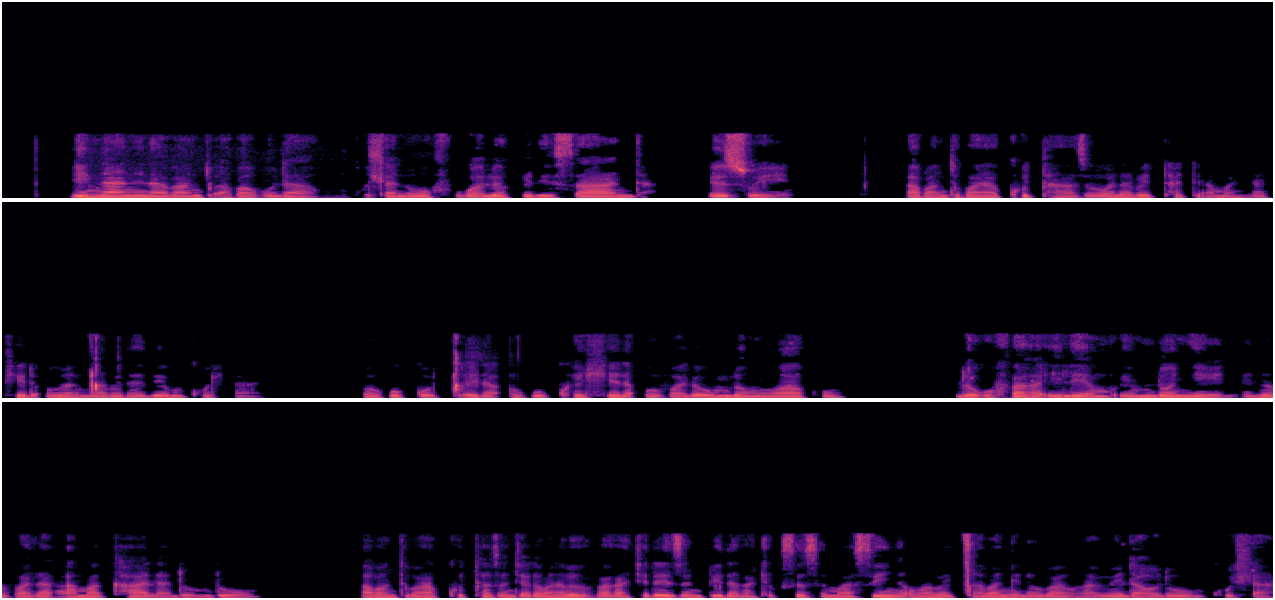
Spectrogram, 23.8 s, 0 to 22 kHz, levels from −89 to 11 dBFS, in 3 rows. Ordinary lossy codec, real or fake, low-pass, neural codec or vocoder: MP3, 64 kbps; fake; 7.2 kHz; vocoder, 44.1 kHz, 128 mel bands every 256 samples, BigVGAN v2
